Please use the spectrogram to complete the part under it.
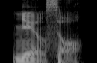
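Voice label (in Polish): "mieso", Polish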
